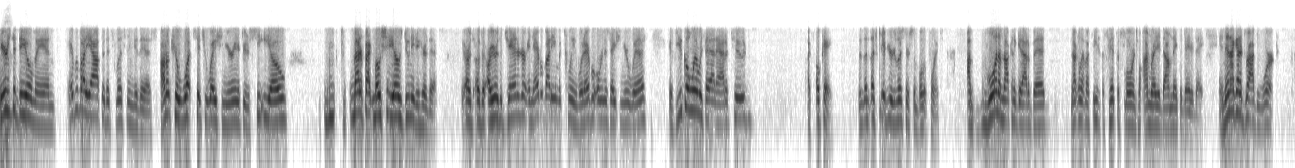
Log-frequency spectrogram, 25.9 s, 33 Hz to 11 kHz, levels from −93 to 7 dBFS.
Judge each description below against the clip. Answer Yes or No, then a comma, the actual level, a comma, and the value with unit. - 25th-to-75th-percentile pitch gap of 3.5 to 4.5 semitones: Yes, average, 4.1 semitones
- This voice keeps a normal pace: No, fast, 220 wpm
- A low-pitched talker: No, medium, 175 Hz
